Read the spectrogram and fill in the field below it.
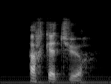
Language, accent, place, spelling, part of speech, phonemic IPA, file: French, France, Lyon, arcature, noun, /aʁ.ka.tyʁ/, LL-Q150 (fra)-arcature.wav
- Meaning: blind arcade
